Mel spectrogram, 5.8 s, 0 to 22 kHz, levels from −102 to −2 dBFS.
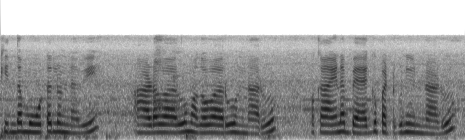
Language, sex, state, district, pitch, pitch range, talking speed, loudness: Telugu, female, Telangana, Hyderabad, 230 Hz, 220-245 Hz, 95 wpm, -17 LUFS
